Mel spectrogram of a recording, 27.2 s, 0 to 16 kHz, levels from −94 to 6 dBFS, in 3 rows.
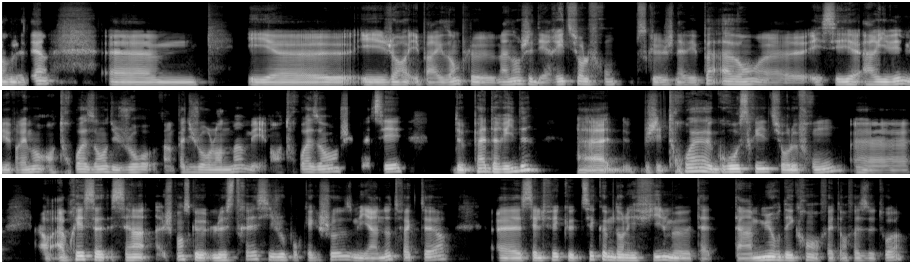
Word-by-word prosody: Angleterre, 100 Hz, +5 st, +2 dB, 0.6 s
hem 95 Hz, -1 st, +1 dB, 0.5 s
et 95 Hz, -1 st, +3 dB
heu 95 Hz, +1 st, +1 dB
et 100 Hz, -1 st, +3 dB
genre 100 Hz, 0 st, +2 dB
et -, -, -1 dB
par 95 Hz, -, -3 dB
exemple 105 Hz, +5 st, -2 dB
heu, 95 Hz, -2 st, -1 dB
maintenant, 105 Hz, +5 st, 0 dB
j'ai 120 Hz, -3 st, 0 dB
des 90 Hz, -2 st, -1 dB
rides 110 Hz, +5 st, +1 dB
sur 115 Hz, 0 st, 0 dB
le 110 Hz, -, +1 dB
front, 105 Hz, -1 st, -10 dB
ce -, -, -7 dB
que 95 Hz, -3 st, -4 dB
je 95 Hz, -, -5 dB
n'avais 90 Hz, -1 st, -5 dB
pas 90 Hz, -, -4 dB
avant, 110 Hz, -2 st, -1 dB
heu, 90 Hz, 0 st, -4 dB
et -, -, -1 dB
c'est, 105 Hz, 0 st, +3 dB
heu, -, -, +3 dB
arrivé 100 Hz, +3 st, +3 dB
mais 105 Hz, -4 st, 0 dB
vraiment 105 Hz, +4 st, -2 dB
en 95 Hz, -, -8 dB
3 115 Hz, 0 st, -3 dB
ans 120 Hz, +1 st, +1 dB
du 105 Hz, -3 st, -2 dB
jour 110 Hz, +3 st, -2 dB
au 115 Hz, 0 st, -7 dB
enfin -, -, -10 dB
pas 110 Hz, -, -6 dB
du 105 Hz, -, -7 dB
jour 105 Hz, -1 st, -1 dB
au -, -, -1 dB
lendemain, 105 Hz, +6 st, -2 dB
mais -, -, -3 dB
en -, -, -12 dB
3 120 Hz, -1 st, -3 dB
ans 125 Hz, +4 st, -1 dB
je -, -, -5 dB
suis -, -, -12 dB
passé 135 Hz, +2 st, +1 dB, 0.5 s
de -, -, +2 dB
pas 135 Hz, +1 st, +3 dB
de 120 Hz, -, +2 dB
rides, 180 Hz, -, +3 dB, 0.4 s
à -, -, +3 dB
d -, -, -10 dB
j'ai -, -, 0 dB
3 145 Hz, -1 st, +1 dB
grosses 125 Hz, +2 st, +5 dB
rides 125 Hz, 0 st, +2 dB
sur 105 Hz, -5 st, 0 dB
le 100 Hz, -, +4 dB
front, 110 Hz, +8 st, -3 dB, 0.2 s
heu, -, -, -7 dB
alors 95 Hz, 0 st, -7 dB
après 140 Hz, 0 st, +4 dB
ça, 135 Hz, -4 st, +5 dB
c'est 115 Hz, 0 st, +2 dB
un 115 Hz, 0 st, +3 dB
je -, -, -4 dB
pense 140 Hz, +1 st, -2 dB
que 120 Hz, -, +1 dB
le 105 Hz, +1 st, +3 dB
stress 145 Hz, +6 st, -3 dB
y -, -, +1 dB
joue 120 Hz, 0 st, +2 dB
pour 110 Hz, 0 st, -11 dB
quelque 105 Hz, 0 st, -6 dB
chose 135 Hz, +1 st, -1 dB
mais 105 Hz, -3 st, 0 dB
il -, -, +1 dB
y -, -, +5 dB
a -, -, +5 dB
un 100 Hz, -, -1 dB
autre -, -, -1 dB
facteur, 120 Hz, +6 st, -2 dB, 0.5 s
heu, 100 Hz, 0 st, +5 dB
c'est 100 Hz, +2 st, +2 dB
le 100 Hz, -, +3 dB
fait 125 Hz, +4 st, +1 dB
que -, -, 0 dB
tu 215 Hz, -, -10 dB
sais? 140 Hz, -, 0 dB
Comme 130 Hz, -4 st, +3 dB
dans 115 Hz, -, +4 dB
les 105 Hz, -1 st, +3 dB
films, 110 Hz, +3 st, +2 dB
heu, 95 Hz, -1 st, -1 dB
tu -, -, -6 dB
as -, -, -6 dB
tu -, -, -10 dB
as 90 Hz, -, -1 dB
un -, -, -2 dB
mur 120 Hz, +3 st, +6 dB
d'écran, 110 Hz, +1 st, 0 dB
en -, -, -6 dB
fait, 100 Hz, -, -7 dB
en 100 Hz, -, -7 dB
face 100 Hz, -1 st, -6 dB
de 95 Hz, -, -6 dB
toi, 115 Hz, +4 st, -7 dB
105 Hz, 240 wpm, -22 LUFS, 95-120 Hz, 0.6 s, mur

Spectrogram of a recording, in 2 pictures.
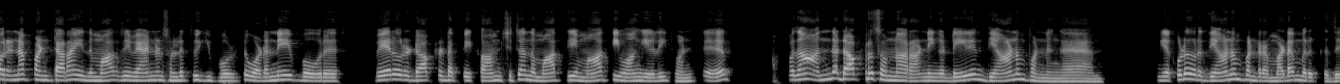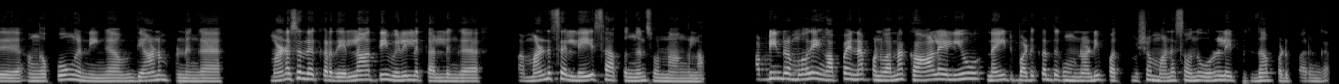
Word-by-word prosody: அவரு 225 Hz, -3 st, +2 dB
என்ன 235 Hz, +1 st, +4 dB
பண்ட்டாராம், 210 Hz, +1 st, +3 dB
இந்த 185 Hz, -1 st, -1 dB
மாத்திர 195 Hz, +1 st, 0 dB
வேணான்னு 190 Hz, +1 st, +1 dB
சொல்லிட்டு 185 Hz, +1 st, -2 dB
தூக்கி 185 Hz, -3 st, -2 dB
போட்டுட்டு, 165 Hz, +5 st, -1 dB
ஒடனே 185 Hz, +5 st, +2 dB
இப்போ 185 Hz, -2 st, -2 dB
ஒரு 165 Hz, 0 st, +1 dB, 0.5 s
வேற 220 Hz, +3 st, +5 dB
ஒரு 210 Hz, -, 0 dB
டாக்டர்ட்ட 195 Hz, +1 st, 0 dB
போய் 180 Hz, -1 st, -2 dB
காமிச்சுட்டு, 195 Hz, +5 st, -1 dB
அந்த 190 Hz, -3 st, 0 dB
மாத்திரைய 185 Hz, +3 st, 0 dB
மாத்தி 195 Hz, +3 st, +1 dB
வாங்கி 170 Hz, 0 st, +1 dB
எழுதிட்டு 175 Hz, -1 st, -3 dB
வந்துட்டு, 165 Hz, +4 st, -4 dB, 0.7 s
அப்பதான் 225 Hz, +4 st, +2 dB
அந்த 235 Hz, +7 st, 0 dB
டாக்டர் 245 Hz, +1 st, +1 dB
சொன்னாராம் 180 Hz, -5 st, +1 dB
நீங்க 170 Hz, 0 st, 0 dB
டெய்லியும் 205 Hz, +3 st, +1 dB
தியானம் 190 Hz, +7 st, +1 dB
பண்ணுங்க. 145 Hz, -4 st, -2 dB, 0.9 s
இங்க 185 Hz, 0 st, +2 dB
கூட 225 Hz, +3 st, +2 dB
ஒரு 210 Hz, -, -2 dB
தியானம் 205 Hz, +6 st, +2 dB
பண்ற 185 Hz, -5 st, +1 dB
மடம் 190 Hz, +5 st, +2 dB
இருக்குது. 155 Hz, -2 st, -2 dB, 0.2 s
அங்க 160 Hz, 0 st, -1 dB
போங்க 220 Hz, 0 st, 0 dB
நீங்க, 150 Hz, 0 st, -1 dB, 0.3 s
தியானம் 195 Hz, +3 st, 0 dB
பண்ணுங்க. 150 Hz, -2 st, -2 dB, 0.7 s
மனசுல 255 Hz, +7 st, +3 dB
இருக்றது 205 Hz, -7 st, 0 dB
எல்லாத்தையும் 220 Hz, +3 st, +2 dB
வெளில 200 Hz, +1 st, +2 dB
தள்ளுங்க. 155 Hz, -1 st, -1 dB, 0.7 s
மனச 265 Hz, +8 st, +2 dB, 0.2 s
லேசாக்குங்கன்னு 190 Hz, -3 st, +1 dB
சொன்னாங்களாம். 145 Hz, -2 st, -2 dB, 0.5 s
அப்படின்றபோது 255 Hz, -1 st, +2 dB
எங்க 225 Hz, -4 st, -1 dB
அப்பா 200 Hz, +6 st, -1 dB
என்ன 230 Hz, -, +3 dB
பண்ணுவாருன்னா 205 Hz, +2 st, +1 dB
காலையிலயும், 230 Hz, +5 st, +2 dB, 0.2 s
நைட் 210 Hz, +2 st, +1 dB
படுக்கறதுக்கு 205 Hz, +1 st, -1 dB
முன்னாடியும் 175 Hz, +4 st, -1 dB
10 180 Hz, -1 st, -3 dB
நிமிஷம் 195 Hz, +4 st, -3 dB
மனச 185 Hz, +3 st, -2 dB
வந்து 185 Hz, +1 st, 0 dB
ஒருநிலைப்படுத்தி 180 Hz, -5 st, -2 dB
தான் 180 Hz, 0 st, -3 dB
படுப்பாருங்க. 150 Hz, -1 st, -7 dB
195 Hz, 150 wpm, -24 LUFS, 175-215 Hz, 0.9 s, வேற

